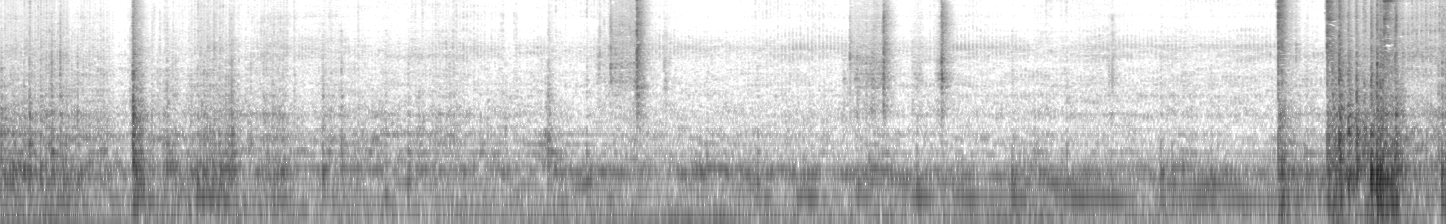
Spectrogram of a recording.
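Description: Two Beyblade X spinning tops whirring steadily on the plastic stadium floor, with sharp clacks as they collide now and then and a rapid cluster of hits near the end.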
